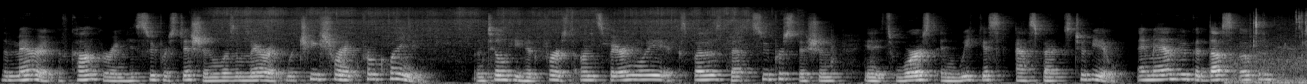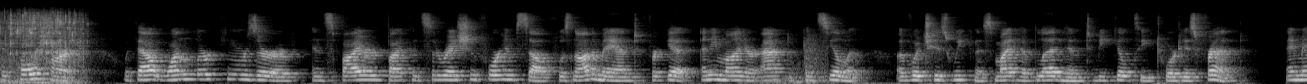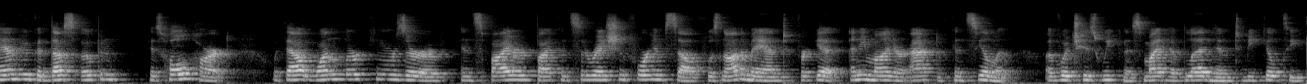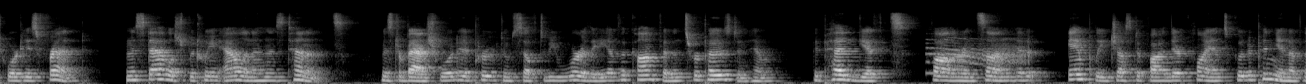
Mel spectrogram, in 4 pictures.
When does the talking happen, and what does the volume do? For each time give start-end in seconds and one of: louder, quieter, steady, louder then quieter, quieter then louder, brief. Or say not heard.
0.0-52.2 steady.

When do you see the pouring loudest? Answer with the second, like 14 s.
14 s.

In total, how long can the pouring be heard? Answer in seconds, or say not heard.
2 s.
